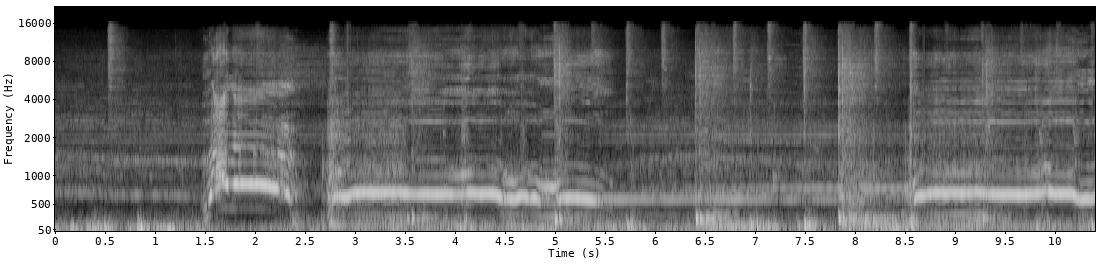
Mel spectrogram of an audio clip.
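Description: Live rock band playing: a singer holds long sung notes, each lasting a few seconds, over bass guitar and a light drum beat, with a short rising vocal glide about two seconds in.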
